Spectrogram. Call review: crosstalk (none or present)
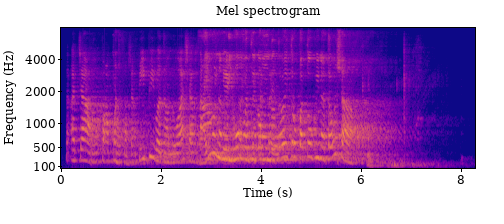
present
